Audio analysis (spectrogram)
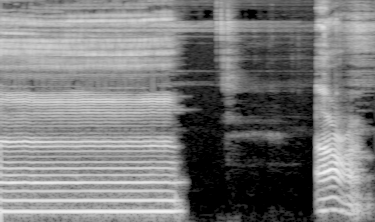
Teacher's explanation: আইন এটা একটু গলা থেকে উচ্চারণ করতে হবে, হলকের মধ্যখান থেকে উচ্চারণ করতে হবে।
